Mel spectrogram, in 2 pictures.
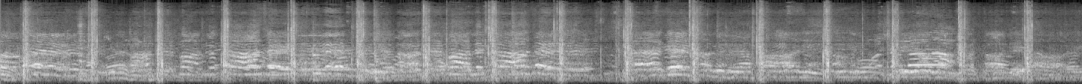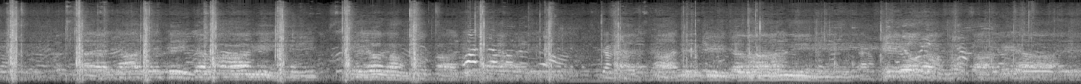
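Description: A crowd of men chant loudly together outdoors.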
